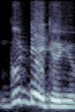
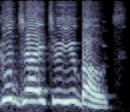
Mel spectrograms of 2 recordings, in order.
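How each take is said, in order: First: It is said in an ordinary, unaffected voice. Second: It is said in a posh American accent.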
